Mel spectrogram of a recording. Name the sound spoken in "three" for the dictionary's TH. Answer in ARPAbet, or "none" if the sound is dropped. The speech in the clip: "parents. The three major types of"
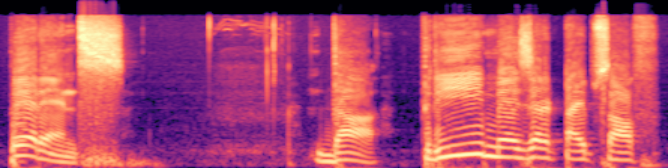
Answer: T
